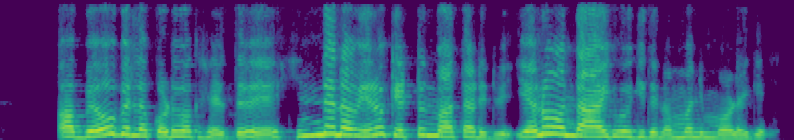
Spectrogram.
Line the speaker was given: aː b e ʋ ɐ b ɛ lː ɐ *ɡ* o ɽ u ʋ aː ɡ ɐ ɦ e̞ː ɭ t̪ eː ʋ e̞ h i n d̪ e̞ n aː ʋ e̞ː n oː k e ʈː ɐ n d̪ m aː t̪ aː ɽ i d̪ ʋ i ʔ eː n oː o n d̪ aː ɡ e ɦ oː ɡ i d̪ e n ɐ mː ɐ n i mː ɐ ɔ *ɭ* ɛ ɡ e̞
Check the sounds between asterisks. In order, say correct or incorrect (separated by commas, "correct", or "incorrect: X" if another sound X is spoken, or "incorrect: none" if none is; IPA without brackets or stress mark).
incorrect: k, correct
